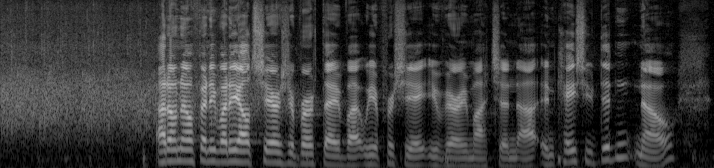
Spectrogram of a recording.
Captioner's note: applause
